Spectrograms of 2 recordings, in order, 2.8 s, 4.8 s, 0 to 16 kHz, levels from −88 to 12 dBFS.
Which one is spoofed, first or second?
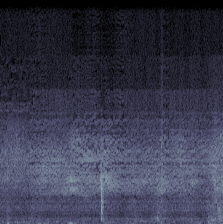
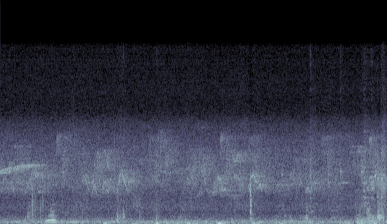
first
